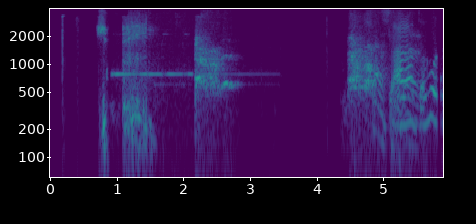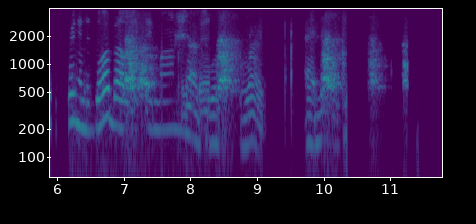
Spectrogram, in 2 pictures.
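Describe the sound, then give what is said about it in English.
A doorbell chime rings with a sustained tone, with a dog barking and people talking around it. “Shout out to who's ringing the doorbell like they mom.”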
